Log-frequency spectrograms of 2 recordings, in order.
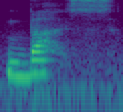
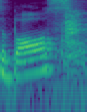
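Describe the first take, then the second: First: The vowel is a short U sound. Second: The vowel is not a short U sound. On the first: The speaker calls it right. "Make sure you say" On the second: The speaker calls it wrong. "make sure you're not saying"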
